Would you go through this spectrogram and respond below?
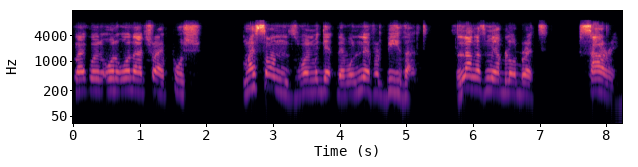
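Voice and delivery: usual speaking voice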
